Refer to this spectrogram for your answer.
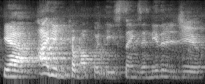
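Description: A man teaches a church Bible class in a slow, earnest, reflective voice that sits high for a man. His words ring out in a large, echoey hall with a long reverb tail. A faint hiss of ambience runs underneath. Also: steady tone, a bit bright, dull audio.

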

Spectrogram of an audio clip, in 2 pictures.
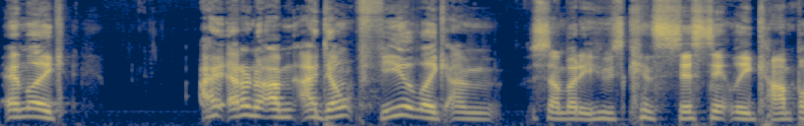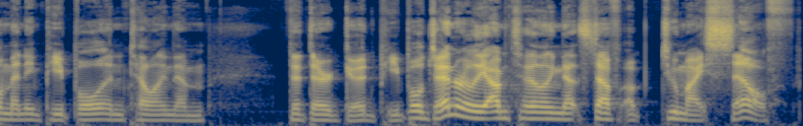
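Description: A man's voice: fairly high pitch, moderate pace, fairly bright tone, no echo, studio quality. A man co-hosting a podcast, chatting casually in a rambling way, with lots of "like" and swearing. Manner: rambling, heavy use of "like" and swearing. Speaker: podcast co-host. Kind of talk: casual chat.

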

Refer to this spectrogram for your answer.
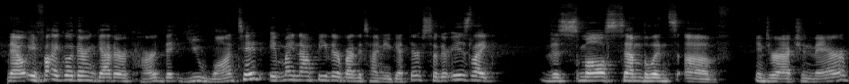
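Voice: mid-range voice, a bit bright. Enthusiastic host explaining game rules. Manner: enthusiastic, chatty, lots of fillers like "like". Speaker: board game show co-host.

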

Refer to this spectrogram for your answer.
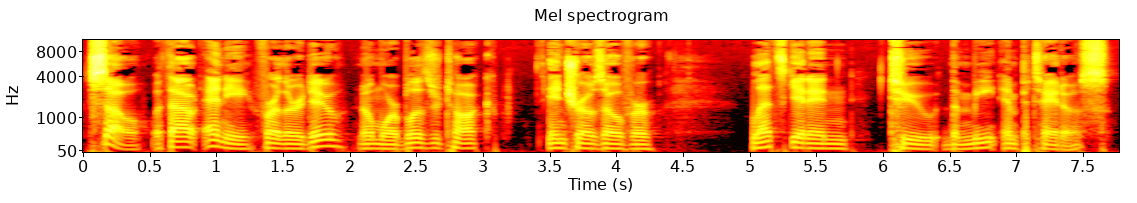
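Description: Recorded cleanly in a studio with no echo, a paranormal channel host speaks low and a little slowly as he casually reads ghost stories with sarcastic asides. A sinus cold leaves his voice stuffy and nasal.

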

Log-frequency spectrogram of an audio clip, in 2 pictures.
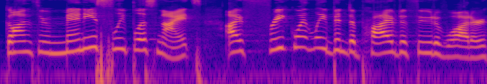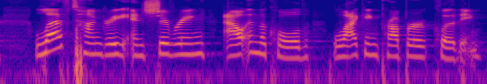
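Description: In an unhurried voice on the high side, clear and resonant, a middle-aged woman from Mexico tells her personal testimony as a church guest speaker. A native Spanish speaker, she stays conversational and animated, regularly checking in with her audience.

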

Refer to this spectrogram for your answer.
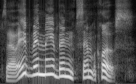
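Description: Smooth-voiced man recapping a TV episode. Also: sits high, wildly swooping pitch, darkish tone. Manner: retells scenes with quick acted quotes. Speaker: podcast co-host. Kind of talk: casual chat recapping a TV episode.

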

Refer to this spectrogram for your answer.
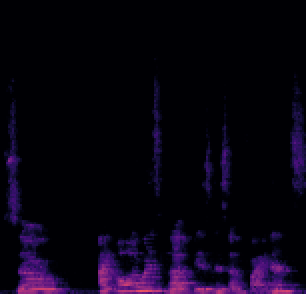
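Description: A woman's voice: on the high side, steady tone, measured pace, distant mic, a little hiss or hum. Argentine woman guest in an echoey room. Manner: rambling, casual, many fillers and restarts. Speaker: interior designer, guest. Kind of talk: podcast interview. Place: office.

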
